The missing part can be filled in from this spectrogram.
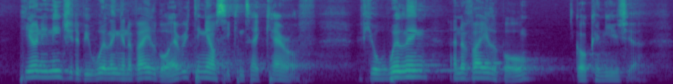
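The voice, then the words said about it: English accent. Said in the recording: “because I'm from England, I have a strange accent ... in my English accent”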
